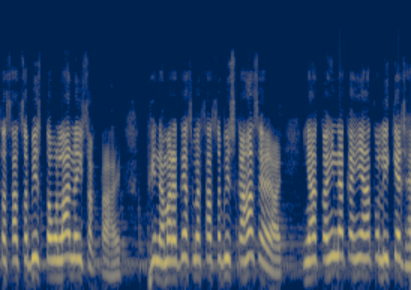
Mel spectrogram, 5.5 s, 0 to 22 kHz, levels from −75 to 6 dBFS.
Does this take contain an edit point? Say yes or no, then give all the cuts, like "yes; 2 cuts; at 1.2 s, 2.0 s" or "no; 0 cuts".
no; 0 cuts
